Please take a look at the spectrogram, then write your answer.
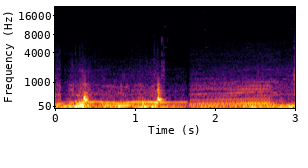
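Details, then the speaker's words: Sharp irregular knocks over engine and road rumble while driving a Fiat Dino on a stretch where it repeats; suspension knock suspected from a collapsed bush metal-to-metal, not confirmed. "It should consistently do it here, and you'll hear it. Hear it knocking?"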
